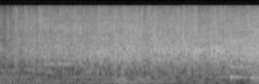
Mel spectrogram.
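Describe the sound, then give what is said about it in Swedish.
A crowd applauds steadily with a dense, even wash of clapping lasting several seconds, while sustained musical tones hum underneath. No one speaks. “Ska vi ge våra vänner en stor applåd?”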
